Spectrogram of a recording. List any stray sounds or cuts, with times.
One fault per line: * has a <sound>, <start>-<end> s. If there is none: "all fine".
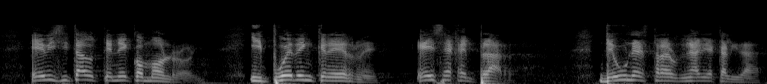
all fine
